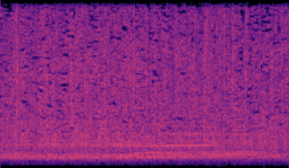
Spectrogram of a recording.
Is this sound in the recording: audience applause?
yes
